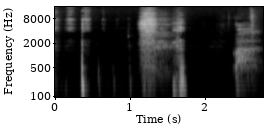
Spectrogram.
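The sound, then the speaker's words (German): A person sputters and coughs in a few harsh, breathy bursts, with a sharp gasp and short pauses between them, after drinking very fizzy sparkling water. “Haben sehr sprudeliges Sprudelwasser hier stehen.”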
